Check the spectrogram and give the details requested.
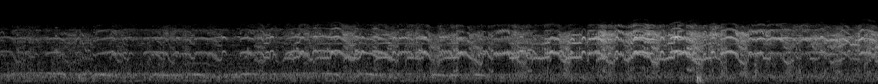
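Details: Arctic terns in the Orkney Islands, Scotland, call in a busy chorus: harsh, grating, high-pitched overlapping cries from many birds, the din building steadily.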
